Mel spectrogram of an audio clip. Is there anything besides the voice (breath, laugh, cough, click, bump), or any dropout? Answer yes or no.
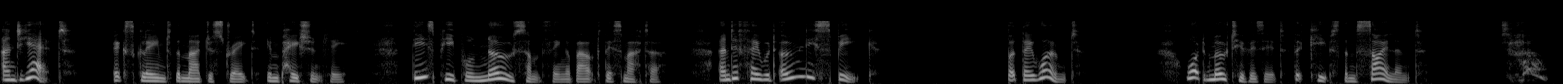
yes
